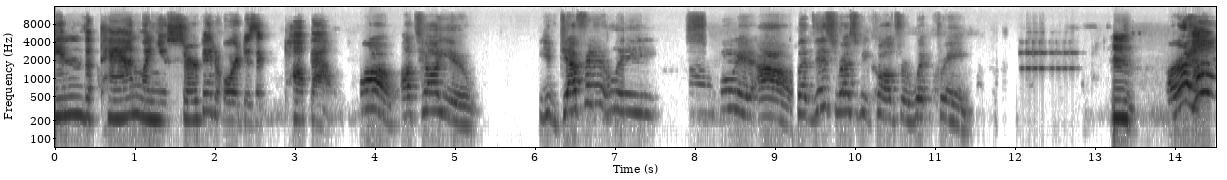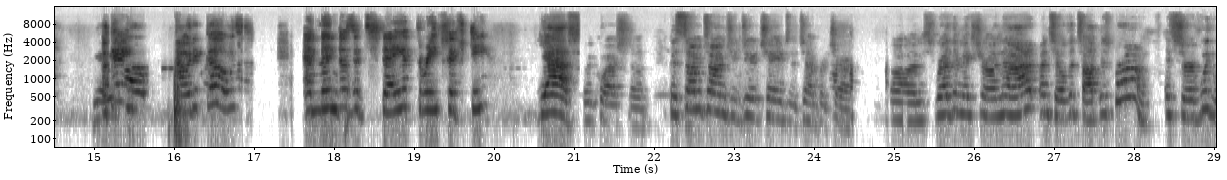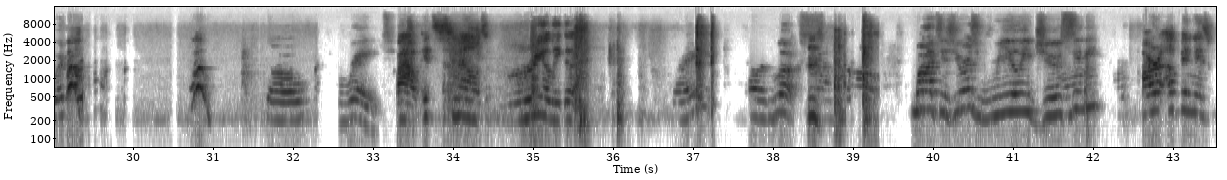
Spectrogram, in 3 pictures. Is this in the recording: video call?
yes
